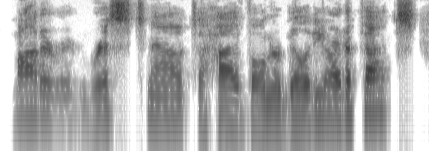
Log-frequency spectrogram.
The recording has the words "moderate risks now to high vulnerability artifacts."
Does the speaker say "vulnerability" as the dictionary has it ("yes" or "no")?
yes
